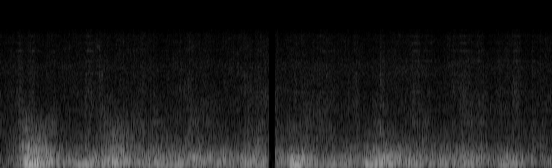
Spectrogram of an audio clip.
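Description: Low, rumbling noise on a microphone, fluctuating throughout and cutting out briefly about halfway.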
